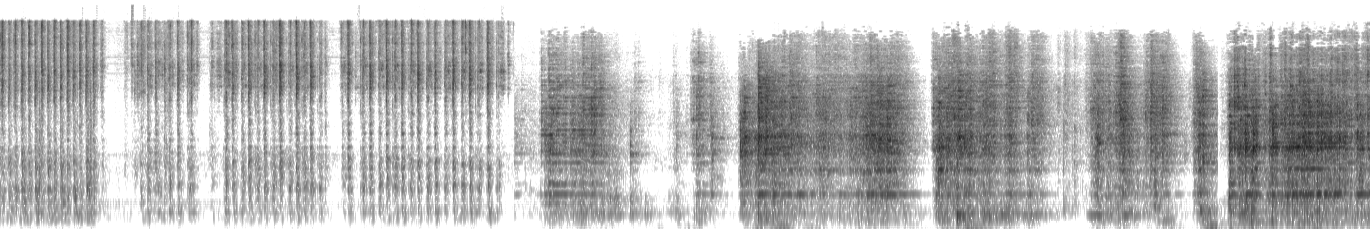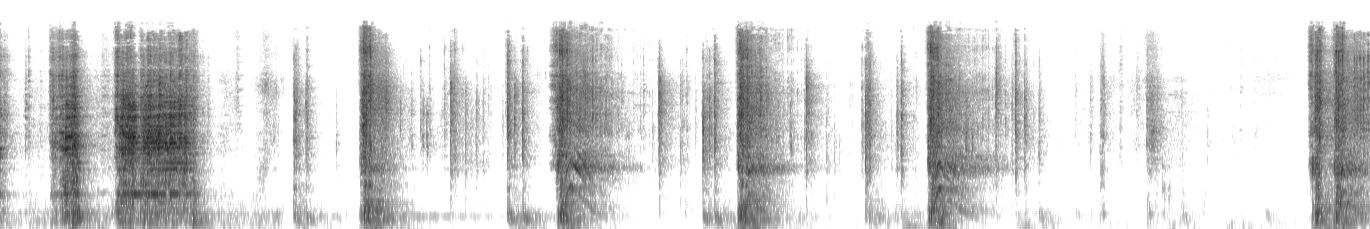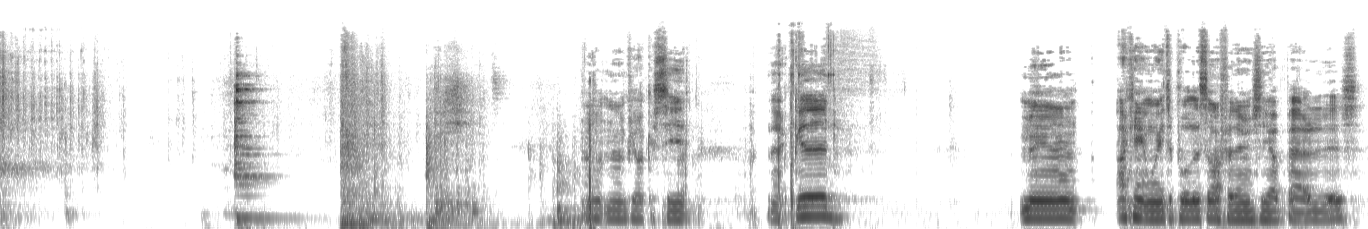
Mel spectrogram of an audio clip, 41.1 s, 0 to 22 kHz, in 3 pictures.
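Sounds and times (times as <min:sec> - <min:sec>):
sharp metal clanks: 0:29.7 - 0:30.4.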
